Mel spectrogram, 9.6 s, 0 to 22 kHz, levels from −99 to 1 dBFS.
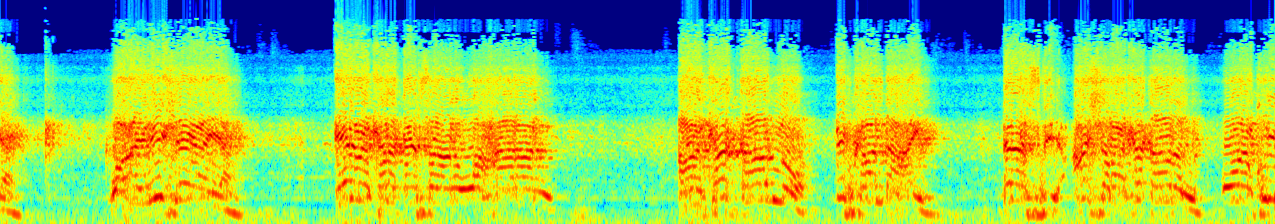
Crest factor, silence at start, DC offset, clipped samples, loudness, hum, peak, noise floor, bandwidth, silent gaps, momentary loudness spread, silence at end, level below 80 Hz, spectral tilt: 8 dB; 0 s; under 0.1%; 0.3%; -6 LUFS; none; 0 dBFS; -31 dBFS; 20 kHz; none; 11 LU; 0 s; -42 dBFS; -2 dB/octave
